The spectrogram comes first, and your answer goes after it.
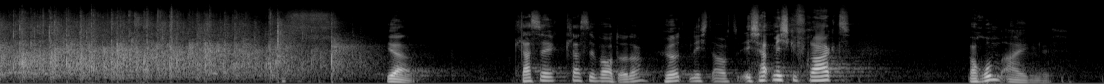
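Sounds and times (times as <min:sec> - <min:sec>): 
audience applause: 0:00.0 - 0:03.8
speech: 0:03.9 - 0:04.2, 0:05.2 - 0:08.6, 0:09.7 - 0:10.7.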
